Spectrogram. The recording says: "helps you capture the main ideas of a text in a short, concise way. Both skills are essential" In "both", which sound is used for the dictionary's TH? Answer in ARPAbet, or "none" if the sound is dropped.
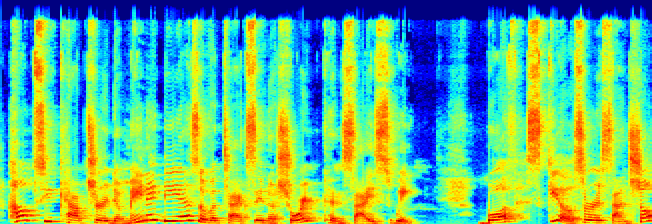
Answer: TH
